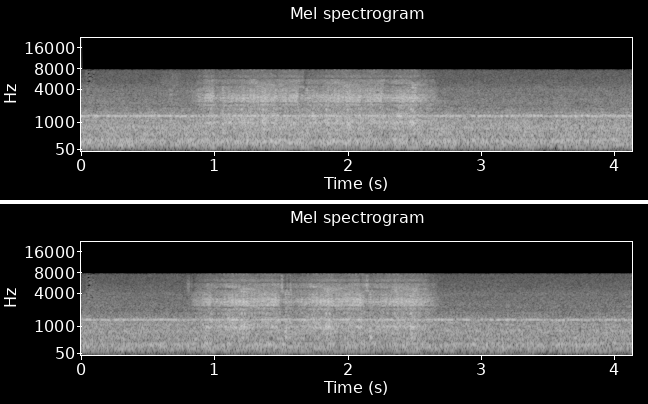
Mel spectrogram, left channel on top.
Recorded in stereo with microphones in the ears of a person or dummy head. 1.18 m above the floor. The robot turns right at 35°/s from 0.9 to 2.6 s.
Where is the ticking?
I don't hear ticking.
